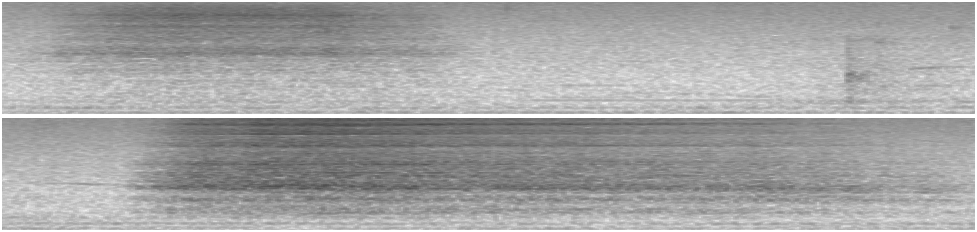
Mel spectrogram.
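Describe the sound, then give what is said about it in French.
Slow breathing in and out during a guided breathing exercise: two faint, airy rushes of breath separated by a pause, the second longer and stronger than the first. “J'inspire, je gonfle. J'expire, je dégonfle.”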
